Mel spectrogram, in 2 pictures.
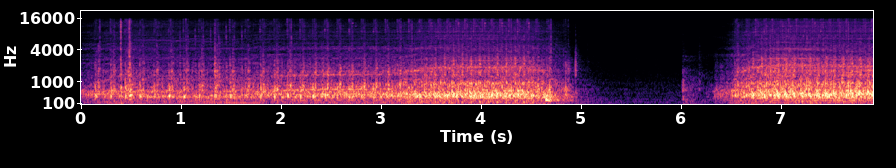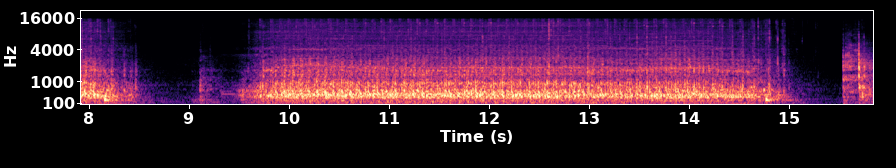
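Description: A sewing machine runs a straight stitch to close the facings of a dress, three long steady whirring runs separated by short pauses, loud and close with no talking.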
